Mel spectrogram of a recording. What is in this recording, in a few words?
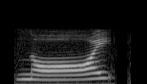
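"noi5", Cantonese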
